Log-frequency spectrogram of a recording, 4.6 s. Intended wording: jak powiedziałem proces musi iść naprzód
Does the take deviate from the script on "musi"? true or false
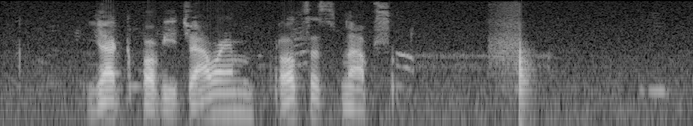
true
